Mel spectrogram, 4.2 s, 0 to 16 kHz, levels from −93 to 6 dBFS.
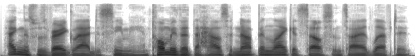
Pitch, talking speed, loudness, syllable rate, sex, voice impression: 100 Hz, 330 wpm, -18 LUFS, 7.0 syllables/s, male, masculine, adult-like, slightly powerful, clear, fluent, slightly cool, refreshing, friendly, lively, kind, slightly modest, light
